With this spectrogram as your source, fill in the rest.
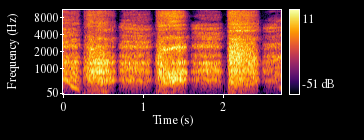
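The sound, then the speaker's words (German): A voice imitates the heavy, rapid panting of a woman out of breath as if she had just run a marathon, about five or six quick breaths in an even rhythm, fairly loud. “als hätte sie gerade irgendwie einen Marathon gelaufen?”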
